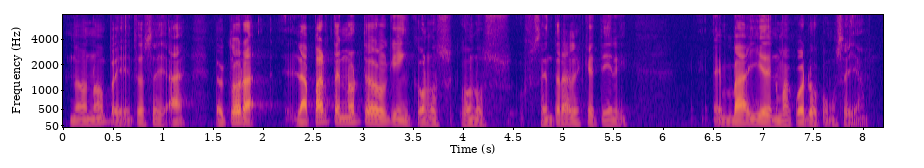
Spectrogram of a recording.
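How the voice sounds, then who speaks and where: A man, a television producer and guest, speaking earnestly with halting restarts. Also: low-pitched. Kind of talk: casual conversation.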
